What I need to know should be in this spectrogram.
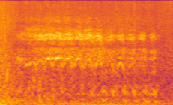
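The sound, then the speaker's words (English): A horse whinnies in an animated fantasy scene, made by a flying water horse: a long, wavering high neigh runs through the whole clip, with soft rhythmic thumps underneath. “A flying water horse? Really?”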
